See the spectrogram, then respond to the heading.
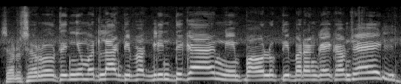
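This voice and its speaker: A man's voice: high-pitched, bright, forceful tone, slight background noise. A man with an Ilocano accent acting in a radio drama as a strict village chairman who lays down rules with authority. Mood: stern. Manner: authoritative, deliberate, instructing.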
